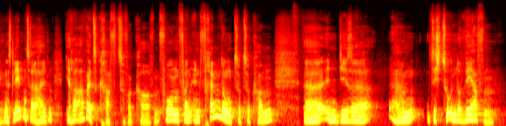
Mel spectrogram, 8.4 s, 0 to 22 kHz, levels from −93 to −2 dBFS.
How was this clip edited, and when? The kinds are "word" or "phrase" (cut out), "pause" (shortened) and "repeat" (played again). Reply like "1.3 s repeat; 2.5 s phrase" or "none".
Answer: 1.0 s pause; 2.7 s phrase; 4.0 s repeat; 7.1 s pause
